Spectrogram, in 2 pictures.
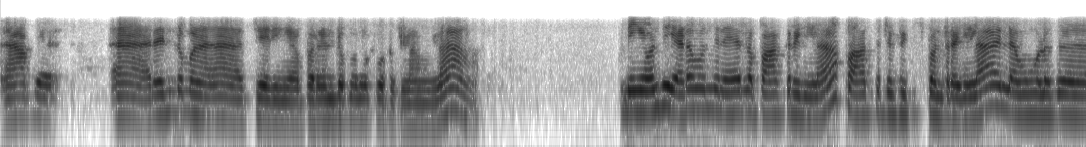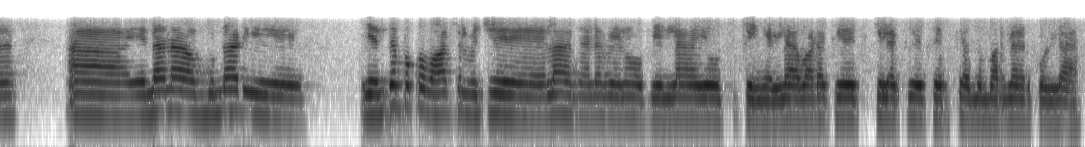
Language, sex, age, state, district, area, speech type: Tamil, female, 60+, Tamil Nadu, Virudhunagar, rural, conversation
